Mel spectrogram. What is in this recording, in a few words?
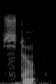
voiceover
